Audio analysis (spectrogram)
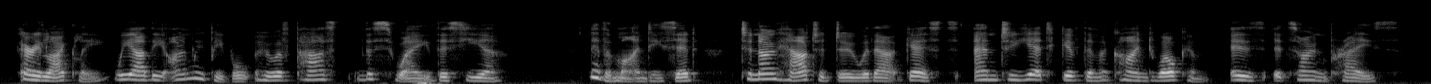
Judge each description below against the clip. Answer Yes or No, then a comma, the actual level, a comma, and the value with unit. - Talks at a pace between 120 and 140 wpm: No, average, 155 wpm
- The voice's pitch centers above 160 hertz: Yes, high, 190 Hz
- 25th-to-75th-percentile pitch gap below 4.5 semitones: Yes, average, 4.0 semitones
